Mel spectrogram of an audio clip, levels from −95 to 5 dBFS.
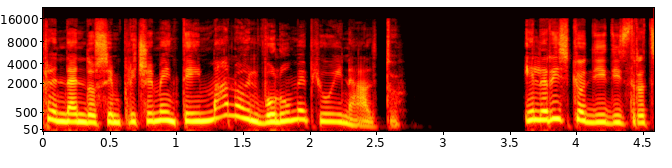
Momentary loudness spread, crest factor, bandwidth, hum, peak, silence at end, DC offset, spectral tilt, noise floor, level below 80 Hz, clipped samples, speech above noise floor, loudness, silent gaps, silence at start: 8 LU; 14 dB; 16 kHz; none; -8 dBFS; 0 s; under 0.1%; -4.5 dB/octave; under -90 dBFS; -66 dBFS; under 0.1%; over 69 dB; -22 LUFS; 2.94-3.60 s; 0 s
